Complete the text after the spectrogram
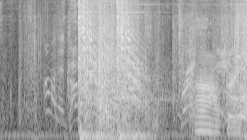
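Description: A heavy gun fires in a loud, rough burst.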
